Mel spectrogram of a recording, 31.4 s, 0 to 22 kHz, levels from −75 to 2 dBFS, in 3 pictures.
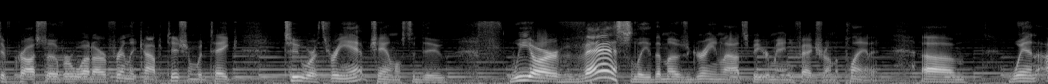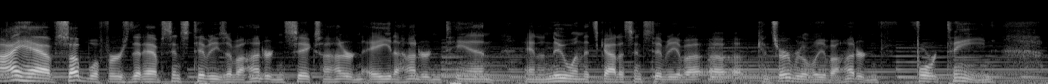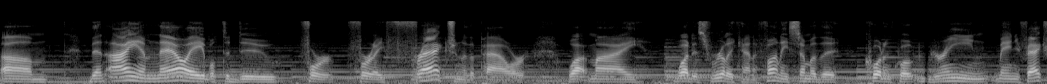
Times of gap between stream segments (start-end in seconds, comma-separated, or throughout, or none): none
